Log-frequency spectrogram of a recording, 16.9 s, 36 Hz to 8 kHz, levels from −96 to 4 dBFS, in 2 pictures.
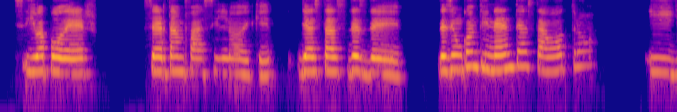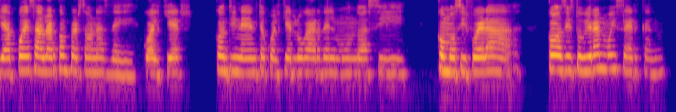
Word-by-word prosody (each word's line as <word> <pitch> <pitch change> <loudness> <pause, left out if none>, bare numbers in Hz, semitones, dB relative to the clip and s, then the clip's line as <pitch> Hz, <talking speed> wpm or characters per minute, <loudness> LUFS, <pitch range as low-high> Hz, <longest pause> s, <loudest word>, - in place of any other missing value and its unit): se - - -13
iba 255 0 +1
a 260 - -11
poder 240 -2 +1 0.5
ser 250 -2 +1
tan 255 0 -2
fácil, 240 0 -9 0.2
¿no? - - -10
De 220 -1 -8
que 215 0 -11 0.3
ya 255 +2 +3
estás 250 0 -1
desde 230 -5 0 0.4
desde 265 +1 +4
un 280 - -1
continente 305 -1 0
hasta 310 -6 -5
otro, 315 +6 -11 0.6
y 245 -3 -10
ya 240 0 +1
puedes 265 0 +4
hablar 250 -1 +5
con 270 -1 -2
personas 245 -2 -4
de 215 -2 -9
cualquier 245 +2 0 0.4
continente 250 -2 0
o - - -13
cualquier 240 0 -4
lugar 240 0 -2
del 245 0 -5
mundo, 235 0 -8
así 235 -1 -10 0.3
como 255 -3 +5
si 245 0 -2
fuera 250 +2 +5 0.4
como 280 -1 +7
si 270 0 -1
estuvieran 265 +2 +4
muy 280 0 -3
cerca, 250 -3 -6
¿no? 235 +2 -17
250 Hz, 150 wpm, -23 LUFS, 240-265 Hz, 0.6 s, como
